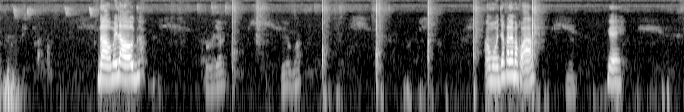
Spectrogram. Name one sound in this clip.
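A machete chops into a coconut with sharp knocks.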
